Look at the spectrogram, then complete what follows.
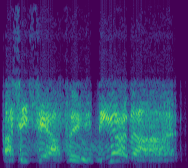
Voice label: bomb success mood med; War Thunder

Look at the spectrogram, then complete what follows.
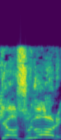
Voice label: US inform reloading, battlechatter, english

